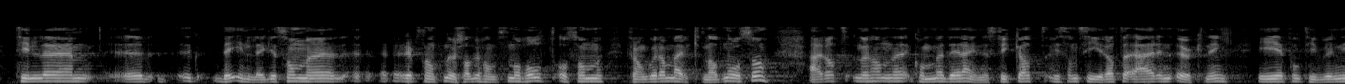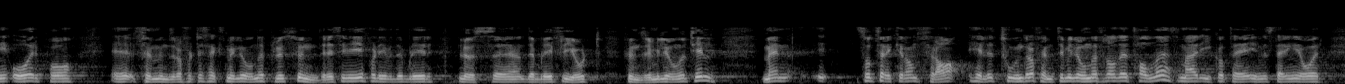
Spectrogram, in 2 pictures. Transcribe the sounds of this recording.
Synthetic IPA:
t̪ʰɪl | d̪ɛɪnlɛɡːəsɔm | ɾɛpɾəsnʰɑnt̪nøːʂɑːljʊɦɑnl̩sn̩hɑɾɦɔlt̪ʰɔsɔm | fɾɑmɡoːɾɑmɑɾknɑd̪nɔsːɔʔæɾɑt̪nɔɾhɑnkʰɔmːəɾmɛd̪ɛɾæɪnəst̪ʏkːəɑt̪ʋɪshɑnsiːəɾɑt̪̚d̪ɛæɾɛnøːknɪŋ | ɪpʰʊlɪt̪ʰiːbɪlən̩ɪʔoːɾpʰɔ | fɛmhʉnd̪ɾəɔfœʈːɪsɛksmɪlɪuːnəɾpʰlʉshʉnd̪ɾəsɪʋiːəfɔɖiːd̪ɛblɪɾløːsd̪ɛblɪɾfɾiːjʊʈː | hʉnd̪ɾəmɪlɪuːnəʈʰɪl | mɛn | sɔt̪ʰɾɛkːəɾhɑnfɾɑheːlət̪ʰuːhʉnd̪ɾɔfɛmt̪ɪmɪlɪuːnəɾfɾɑd̪ɛt̪ʰɑlːəsɔmæɾikoːt̪ʰeːɪnʋɛst̪eːɾɪŋɪoːɾ

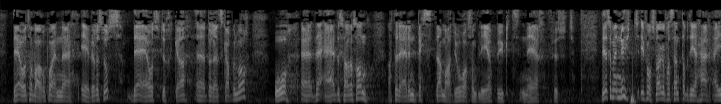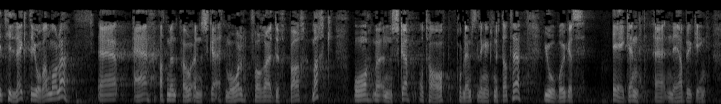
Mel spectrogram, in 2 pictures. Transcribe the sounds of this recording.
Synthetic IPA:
d̪̥ɛæɾɔt̪ʰɑːʋɑːɾəpʰɔæɪneːʋɪɾɛsʉɾsd̪ɛæɾɔst̪ʏɾkɑbɛɾeːd̪skɑːpənʋoːɾ | ɔd̪ɛʔæd̪ɛsʋæɾəsɔnːʔɑ̰t̪d̪ɛæɖ̪ɛnbɛst̪əmɑːd̪juːɾəsɔmblɪɾbʏɡt̪neːɾfʏst̪d̪ɛsɔmænʏt̪ːɪfɔʁslɑːɡəfɾɑsɛnt̪əpɑt̪ʰiːɑɦæːɾɛɪt̪ʰɪlːɛɡt̪ʰɪljuːɾʋɑnmoːlə | ʔæɾɑt̪mɛɔʔœnskəɾæ̰ɪt̪moːlfɔʁd̪ʏʁk̚bɑːʁmɑʁk | ɔmɛʔœnskəɔt̪ʰɑːɔpːʰɾʊbleːmst̪ɪlːɪŋənkʰnʉt̪ːət̪ʰɪljuːʁbʁʉːkəs | eːɡənneːʁbʏɡːɪŋ

